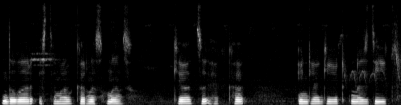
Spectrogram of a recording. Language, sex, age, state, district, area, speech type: Kashmiri, male, 18-30, Jammu and Kashmir, Bandipora, rural, read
